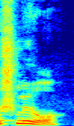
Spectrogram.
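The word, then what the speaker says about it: שמואל: So literally it's Shmo Shmuel there in Hebrew. So you can hear the like alliteration, Shmo Shmuel.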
